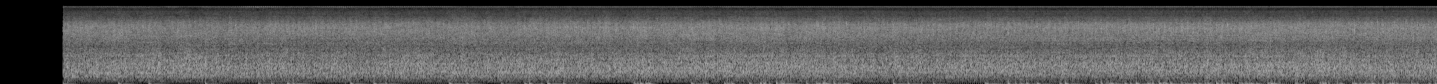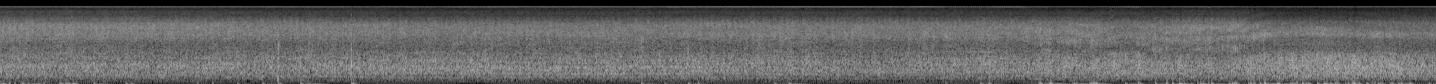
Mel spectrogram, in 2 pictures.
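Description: Steady rushing noise of wind and spray on the onboard camera of an Atlantic 85 inshore lifeboat under way at speed, starting abruptly about half a second in.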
